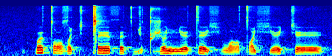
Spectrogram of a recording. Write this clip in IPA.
pətɔzˤɯc ǀeθetɟot ʒəɲe teçβɔtˤɯ çe ce

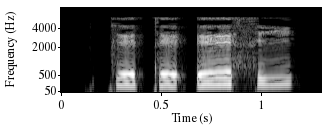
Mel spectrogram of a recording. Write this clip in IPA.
keteʔesi

